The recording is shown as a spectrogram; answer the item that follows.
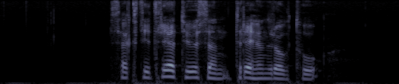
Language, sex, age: Norwegian, male, 25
